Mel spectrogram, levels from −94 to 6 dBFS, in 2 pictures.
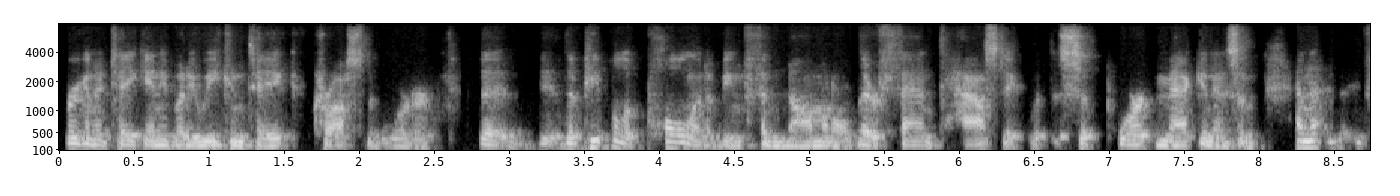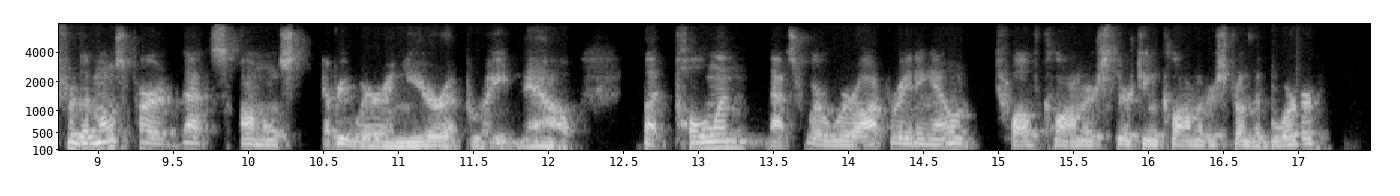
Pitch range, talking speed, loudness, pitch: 100-130 Hz, 180 wpm, -16 LUFS, 110 Hz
